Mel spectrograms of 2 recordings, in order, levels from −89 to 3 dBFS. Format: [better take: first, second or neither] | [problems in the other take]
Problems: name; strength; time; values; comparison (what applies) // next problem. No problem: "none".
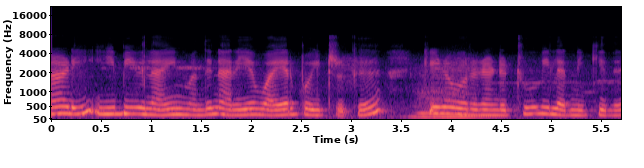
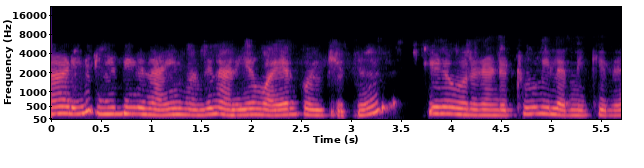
first | noise reduction (neural mask model Resemble Enhance denoiser)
